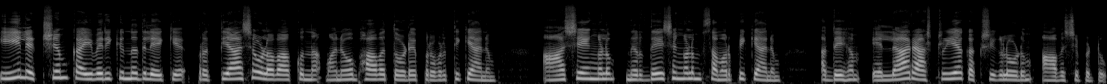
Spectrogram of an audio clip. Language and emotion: Malayalam, neutral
